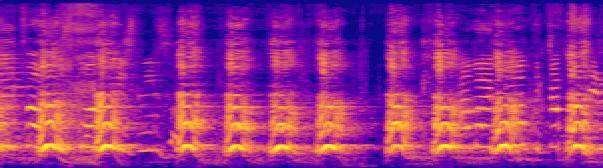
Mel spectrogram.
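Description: A dog barks in a steady series of sharp, close barks, about a dozen in quick rhythm, with people talking faintly in the background.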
